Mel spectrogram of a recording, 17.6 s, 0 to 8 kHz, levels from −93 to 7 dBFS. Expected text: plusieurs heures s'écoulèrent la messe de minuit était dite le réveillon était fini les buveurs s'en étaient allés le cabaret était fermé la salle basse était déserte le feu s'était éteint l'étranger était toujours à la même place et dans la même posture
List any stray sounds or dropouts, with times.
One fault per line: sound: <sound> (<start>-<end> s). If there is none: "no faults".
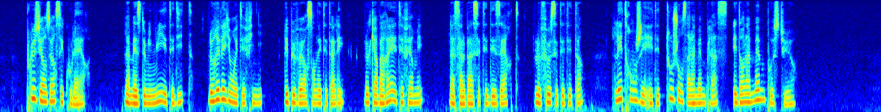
no faults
